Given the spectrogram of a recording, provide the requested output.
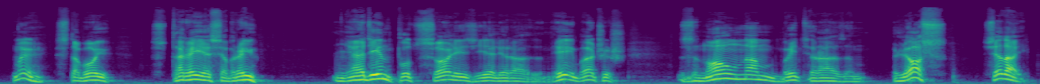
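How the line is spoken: Sigh. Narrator (Belarusian): ён уздыхнуў

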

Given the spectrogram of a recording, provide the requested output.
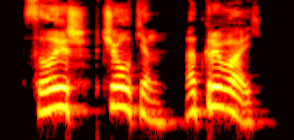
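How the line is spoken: Rather menacing command. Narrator (Russian): скомандовал отец довольно грозно

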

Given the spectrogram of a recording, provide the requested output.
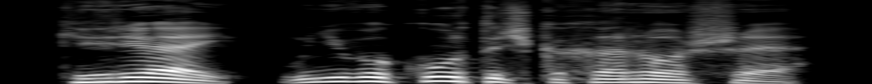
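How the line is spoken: Hoarse young man. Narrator (Russian): хрипло проговорил парень в тренировочном костюме

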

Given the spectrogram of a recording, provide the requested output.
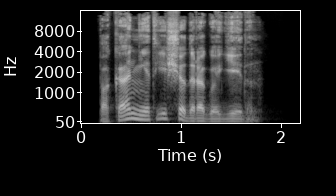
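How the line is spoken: Calm objection. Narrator (Russian): спокойно возразил сыщик

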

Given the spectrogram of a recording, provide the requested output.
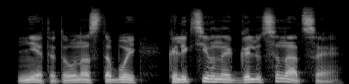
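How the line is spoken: Snort. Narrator (Russian): хмыкнул я

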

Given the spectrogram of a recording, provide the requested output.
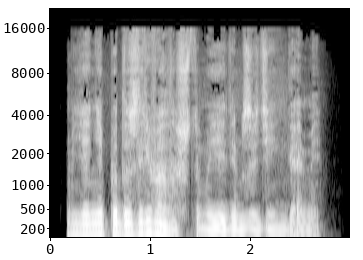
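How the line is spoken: Woman's quiet remark. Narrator (Russian): тихо заметила женщина

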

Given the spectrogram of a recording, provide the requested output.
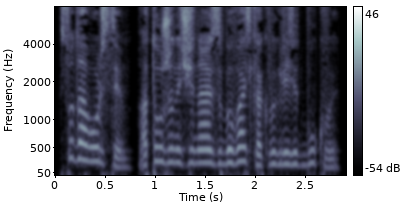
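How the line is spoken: Plain. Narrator (Russian): ответил он

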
